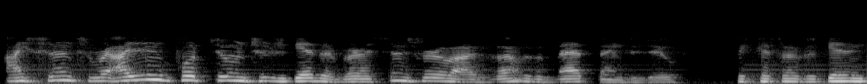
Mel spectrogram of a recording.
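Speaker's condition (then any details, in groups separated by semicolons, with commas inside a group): Multiple sclerosis; 20 years after diagnosis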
